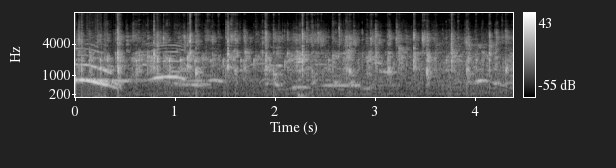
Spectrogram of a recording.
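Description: A tenor's held final sung note falls away about half a second in, and the audience claps with scattered shouts and voices.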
